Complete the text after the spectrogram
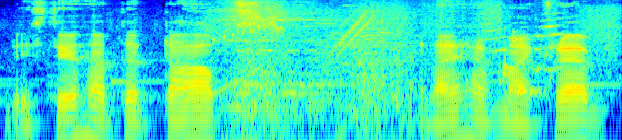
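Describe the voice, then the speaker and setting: A man's voice: fairly low pitch, little pitch movement, unhurried, music in the background. A man giving casual, off-the-cuff commentary as he plays a video game, muttering his reactions. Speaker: gaming video creator playing and commenting.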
